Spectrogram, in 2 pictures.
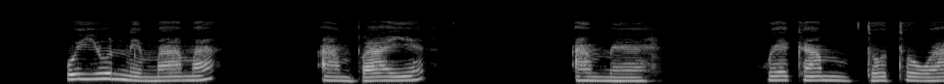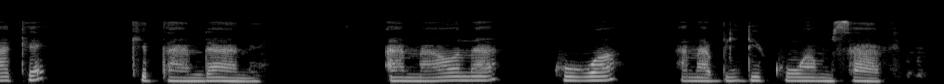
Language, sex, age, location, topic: Swahili, male, 18-24, Nakuru, health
